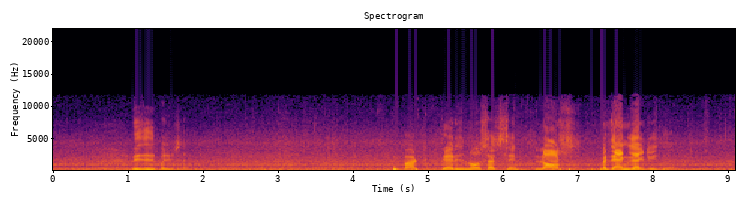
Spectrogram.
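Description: An elderly man speaks slowly into a microphone, in an old, hissy recording.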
